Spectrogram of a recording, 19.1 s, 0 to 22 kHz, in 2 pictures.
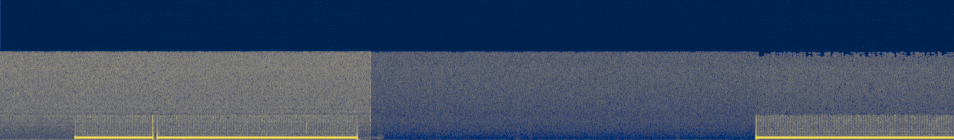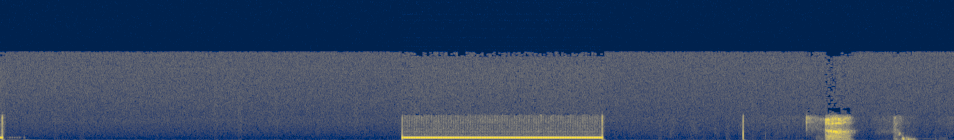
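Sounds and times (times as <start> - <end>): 
ringback tone of an outgoing phone call with caller ID blocked: 0.7 - 3.6, 7.6 - 9.6, 13.6 - 15.6
person speaking briefly: 17.6 - 18.8.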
